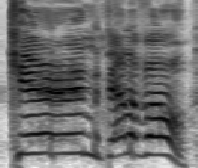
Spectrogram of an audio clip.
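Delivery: high shouted call. Retold or imitated. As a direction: yell Karen across the house. Calling sister to phone.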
